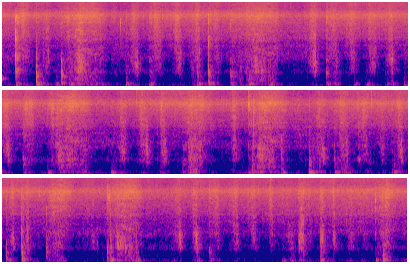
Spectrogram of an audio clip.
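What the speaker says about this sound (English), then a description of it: "You must continuously stir so that the tasty wheat doesn't burn." A spoon stirs semolina (tasty wheat) in a pot on a stovetop, making a steady, quiet scraping with a faint sizzle. The strokes repeat continuously in an irregular rhythm, with no voices.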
